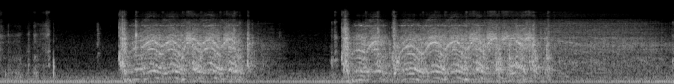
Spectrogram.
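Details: Cummins 5.9 12-valve diesel pusher motorhome listed no-start, cranked on two deep-cycle golf cart batteries with generator running: two long brisk cranking bursts at an even fast rate, then it catches; normal cranking and start.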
